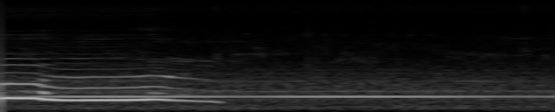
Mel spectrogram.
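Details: Malamute Great Dane Penny ends a howl at emergency sirens: about a second of rich, wavering, slightly falling howl, then only the steady, high siren tone carrying on.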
